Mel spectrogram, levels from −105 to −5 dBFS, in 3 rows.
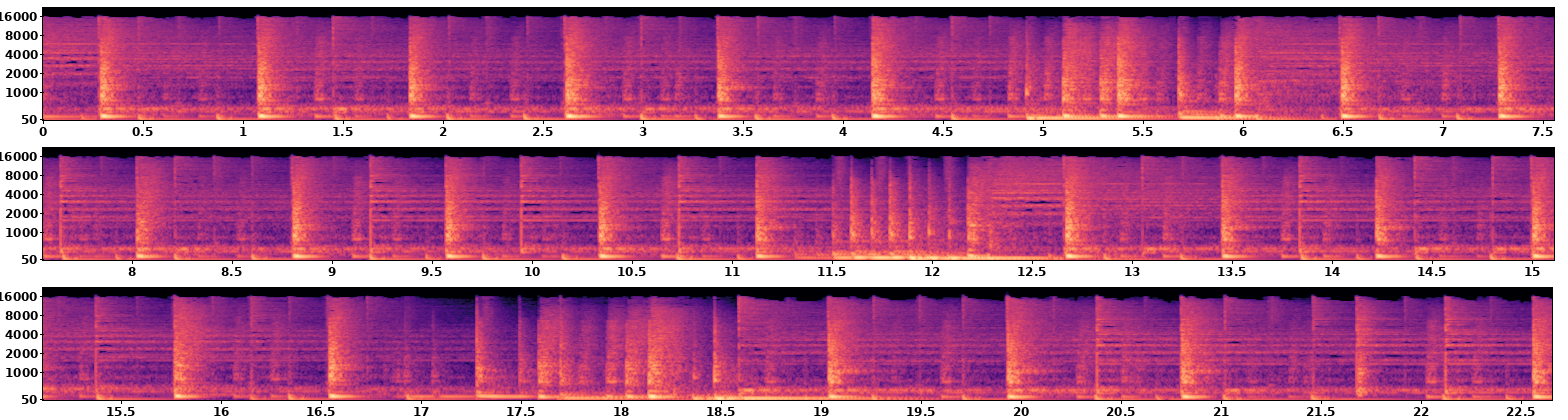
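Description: A section at the wrong speed runs from 0.0 to 17.58 s in this music clip, playing at 1.14 times the original rate, so tempo and pitch rise together by roughly two semitones, likely from the passage being fitted to the wrong clock before returning to normal speed.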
